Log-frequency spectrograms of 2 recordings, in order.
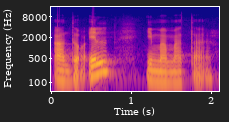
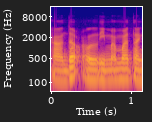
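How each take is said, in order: First: The words are joined with an 'i' sound. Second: The words are joined with a 'u' sound. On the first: The speaker calls it right. "yang semula sukun berubah menjadi kasro" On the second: The speaker calls it wrong. "nggak bisa"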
